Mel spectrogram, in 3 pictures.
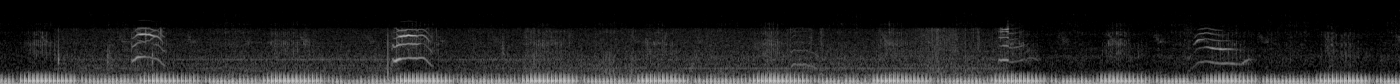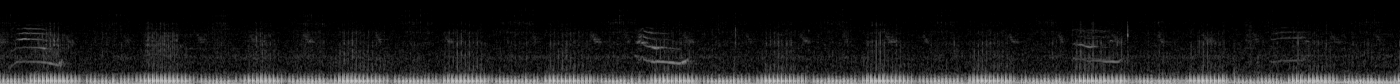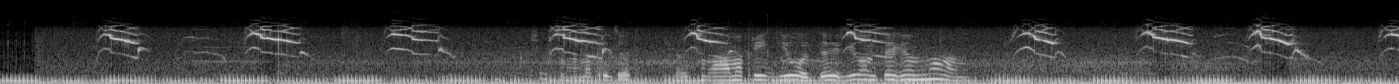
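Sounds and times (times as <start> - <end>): cat purring: 0.0 - 41.9
thin high calls: 28.4 - 41.9.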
